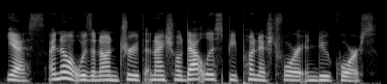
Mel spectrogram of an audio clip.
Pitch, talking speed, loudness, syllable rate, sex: 205 Hz, 280 wpm, -20 LUFS, 6.3 syllables/s, female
